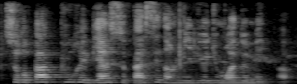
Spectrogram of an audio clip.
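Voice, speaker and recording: A woman's voice: lowish voice, fairly quick, a little mellow. A woman with a cold reads tarot cards for her viewers in speech. She rambles and hesitates, tagging her sentences with little asides. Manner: rambling, hesitant, full of "hein" and "voyez" tags. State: has a cold, runny nose. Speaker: tarot card reader. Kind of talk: spoken tarot reading to viewers.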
